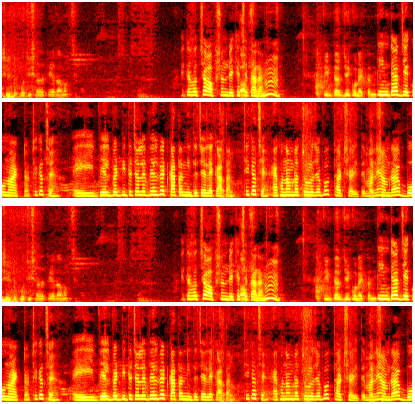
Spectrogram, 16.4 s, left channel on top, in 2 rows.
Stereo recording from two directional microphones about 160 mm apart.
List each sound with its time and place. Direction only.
0.6 s speech: 10° left (ahead or behind)
3.6 s a woman's voice: centre (ahead or behind)
6.0 s a sound: centre (ahead or behind)
6.4 s speech: 15° left (ahead or behind)
7.5 s speech: 5° right (ahead or behind)
11.7 s a woman's voice: 10° left (ahead or behind); by 14.3 s 35° left (ahead or behind)
14.3 s speech: 10° left (ahead or behind)
14.6 s a woman's voice: centre (ahead or behind)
